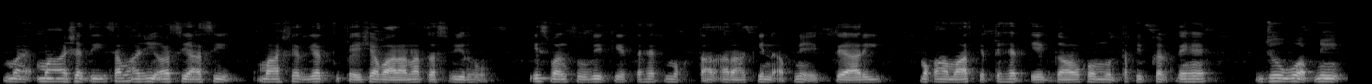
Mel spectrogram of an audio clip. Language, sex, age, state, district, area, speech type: Urdu, male, 30-45, Maharashtra, Nashik, urban, spontaneous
